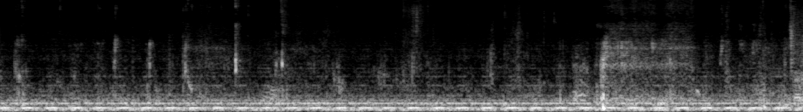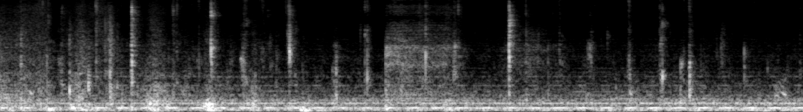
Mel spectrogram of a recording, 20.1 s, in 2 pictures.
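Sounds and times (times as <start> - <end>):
low hum: 0.0 - 20.0
person chewing: 0.0 - 20.0.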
